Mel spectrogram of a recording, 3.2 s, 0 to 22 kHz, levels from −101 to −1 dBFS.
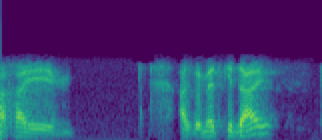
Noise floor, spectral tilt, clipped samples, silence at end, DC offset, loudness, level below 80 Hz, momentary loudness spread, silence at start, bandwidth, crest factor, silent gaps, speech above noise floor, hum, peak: -74 dBFS; -8 dB/octave; under 0.1%; 0.5 s; under 0.1%; -26 LUFS; -72 dBFS; 18 LU; 0 s; 4.4 kHz; 20 dB; none; 47 dB; none; -10 dBFS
